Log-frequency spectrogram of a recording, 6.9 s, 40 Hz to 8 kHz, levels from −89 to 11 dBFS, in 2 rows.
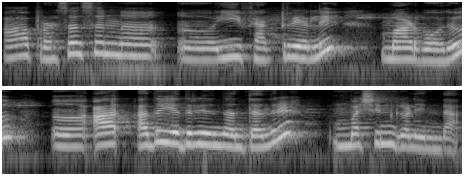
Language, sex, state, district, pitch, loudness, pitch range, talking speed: Kannada, female, Karnataka, Raichur, 250 Hz, -18 LUFS, 225-285 Hz, 120 wpm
